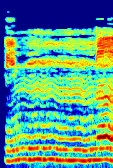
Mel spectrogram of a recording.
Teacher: अब यहाँ पे हमारे पास सबसे पहले है नून मुशद्दद। तो हमने इसमें गुन्ना करके पढ़ना है और गुन्ना की मिकदार 2 सेकंड तक की है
